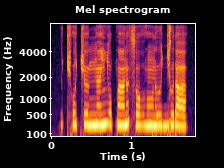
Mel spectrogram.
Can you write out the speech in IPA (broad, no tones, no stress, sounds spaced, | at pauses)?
cʰ o c ʏː ŋ ɛ̃ ʎ ɔ p ã ɾ ə̃ s ɔ ɦ õ ɾ ɯː ɟ ɯ ɾ a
